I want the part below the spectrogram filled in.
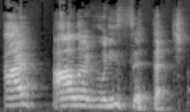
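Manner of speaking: loud, high, between fits of laughter; tickled outburst. Real, not acted. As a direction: blurt it out amid big laughs. Laughing hard retelling own reaction.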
